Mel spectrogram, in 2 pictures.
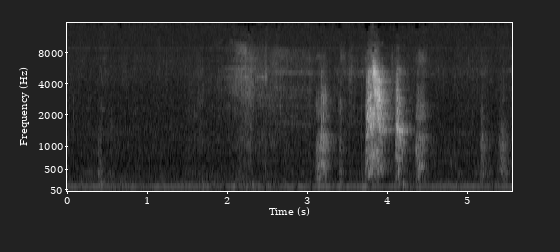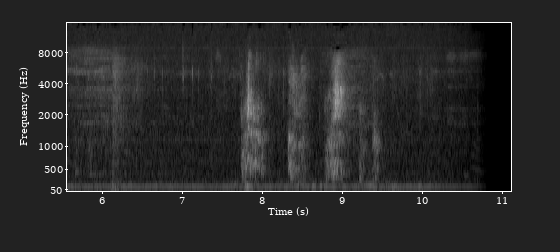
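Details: Yorkshire Terrier puppy about five and a half weeks old, bottle-fed and raised indoors, gives a few short, high, yappy barks in scattered bursts, some paired, near the middle and toward the end, over a steady low hum.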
